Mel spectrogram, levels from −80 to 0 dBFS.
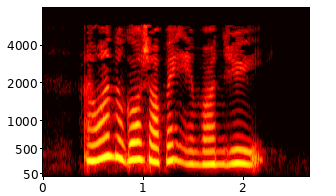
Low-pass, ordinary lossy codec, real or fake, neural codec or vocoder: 7.2 kHz; MP3, 24 kbps; fake; vocoder, 22.05 kHz, 80 mel bands, Vocos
